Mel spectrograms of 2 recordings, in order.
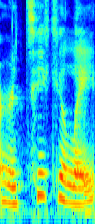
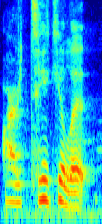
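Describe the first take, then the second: First: The ending has a long 'ay' vowel. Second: The ending has a weak, short vowel. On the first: It names an action. "Now let's have the verb" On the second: It describes a person. "that's an adjective in the sentence"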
